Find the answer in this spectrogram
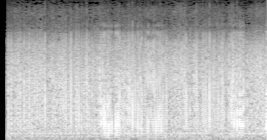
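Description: Bed covers rustling and crackling close against a phone's microphone, a continuous scratchy noise.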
